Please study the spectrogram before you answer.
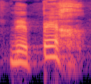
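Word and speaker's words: נֶפֶשׁ: porque es la palabra nepesh con sh al final. Neph. En el hebreo se pronuncia eh la sh con j. Entonces, la pronunciación hebrea es nepej.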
